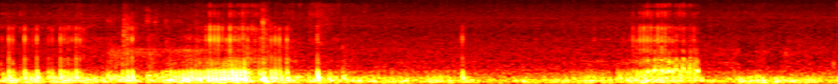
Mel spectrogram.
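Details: Sleeping Munchkin cat called Milk giving a low rolling purr while napping, with a long snoring breath early on and another about four seconds later, fading to a soft rumble between them.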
